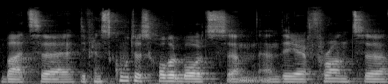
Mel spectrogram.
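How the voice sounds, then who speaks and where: A man with a Russian accent at medium pitch, amid noticeable background noise. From Russia, Saint Petersburg. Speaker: web developer. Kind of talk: tutorial. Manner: halting, many fillers.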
